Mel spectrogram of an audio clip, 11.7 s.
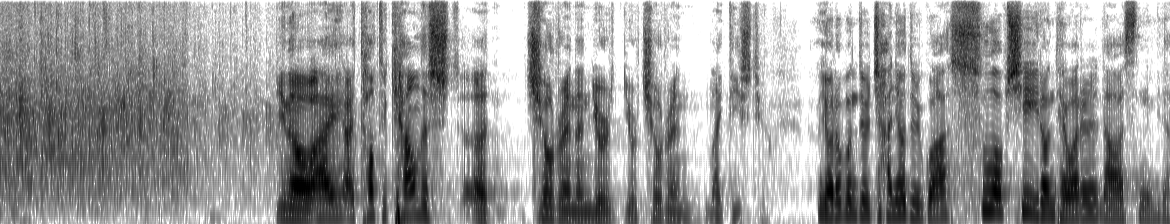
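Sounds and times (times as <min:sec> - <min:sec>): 
audience applause: 0:00.0 - 0:02.8
speech: 0:02.8 - 0:11.7.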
